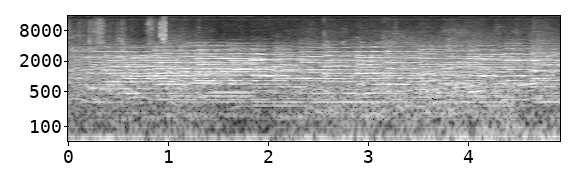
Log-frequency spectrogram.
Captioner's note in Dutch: kerkklokken luiden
